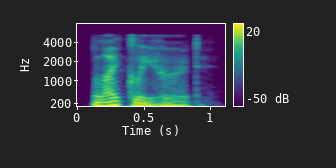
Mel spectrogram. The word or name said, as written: likelihood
